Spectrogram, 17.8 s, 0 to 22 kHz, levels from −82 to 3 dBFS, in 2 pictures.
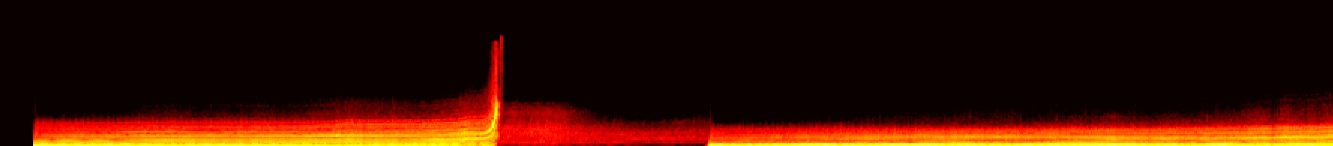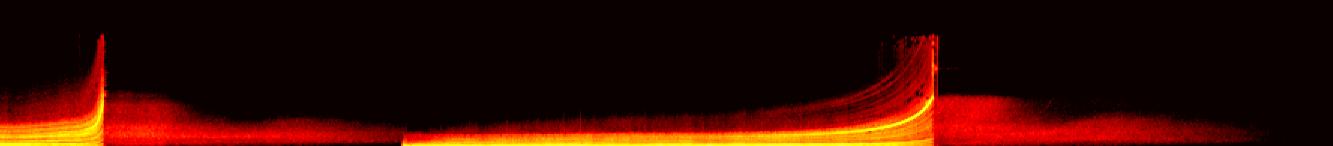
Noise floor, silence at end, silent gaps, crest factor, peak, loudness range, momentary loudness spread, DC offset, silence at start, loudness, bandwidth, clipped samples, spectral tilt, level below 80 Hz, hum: -80 dBFS; 2.6 s; none; 16 dB; -2 dBFS; 4 LU; 3 LU; under 0.1%; 0.25 s; -18 LUFS; 13 kHz; under 0.1%; -5.5 dB/octave; -30 dBFS; none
